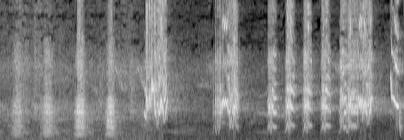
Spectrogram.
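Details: Javan myna, Thailand type, in chattering song: a few soft, muffled notes over low background rumble, then loud raspy squawks and a quick run of sharp chirps.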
